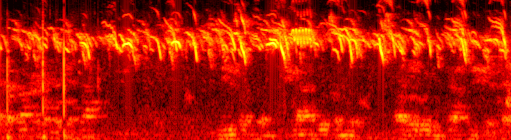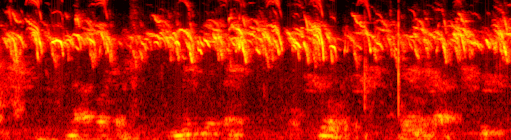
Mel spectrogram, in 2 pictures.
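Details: Young chickens chirping nonstop: a flock of chicks producing a thick, bright layer of high peeps, with quieter low murmuring sounds pulsing beneath.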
